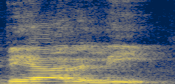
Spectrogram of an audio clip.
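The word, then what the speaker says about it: barely: বারে বানানটা বি এ আর ই, দেখো বারে সাথে এল ওয়াই, আসলে এটার উচ্চারণ হচ্ছে বেয়ারলি।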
